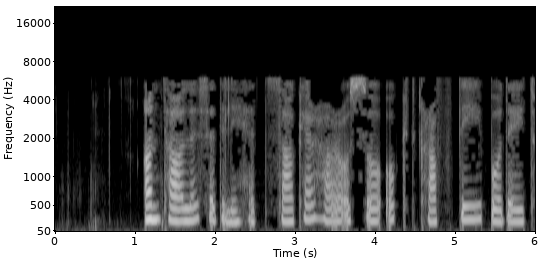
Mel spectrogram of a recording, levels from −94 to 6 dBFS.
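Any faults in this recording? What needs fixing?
The speech has heavy MP3 compression damage from start to finish. Nothing remains above 6 kHz, so the top octaves are simply gone and the sound is dull. The encoder is starved of bits. It discards weak frequency lines, and they flicker on and off between frames. That gives a watery, swirly texture, with chirpy s sounds and smeared consonant attacks. The cause is likely a low-bitrate MP3 encode, which fits a rate near 28 kbps. To prevent it, keep a lossless or high-bitrate master and avoid re-encoding at low rates.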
